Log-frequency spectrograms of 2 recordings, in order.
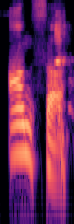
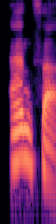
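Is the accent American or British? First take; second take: British; American. First: It is said with a British broad vowel. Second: It is said with an American flat vowel.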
